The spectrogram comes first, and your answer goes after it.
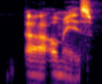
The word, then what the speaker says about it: Omaze: you're aware of the, is it pronounced Omaze or Maz? Omaze. Omaze.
